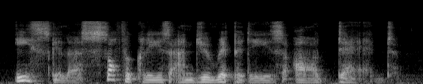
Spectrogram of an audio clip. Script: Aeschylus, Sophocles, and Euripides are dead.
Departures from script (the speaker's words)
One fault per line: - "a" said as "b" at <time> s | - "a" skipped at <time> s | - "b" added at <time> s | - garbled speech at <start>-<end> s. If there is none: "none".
none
